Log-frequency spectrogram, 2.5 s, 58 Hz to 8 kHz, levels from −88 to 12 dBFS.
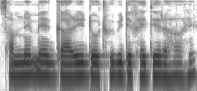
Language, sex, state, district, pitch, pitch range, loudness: Hindi, male, Arunachal Pradesh, Longding, 130 Hz, 130-135 Hz, -15 LUFS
